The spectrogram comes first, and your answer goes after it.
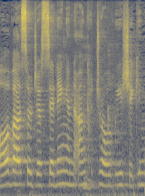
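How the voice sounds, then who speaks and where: A woman at medium pitch and a moderate pace, with audible room echo and noticeable background noise. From US West Coast, Los Angeles. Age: 20s. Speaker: patient speaker. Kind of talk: prepared testimony.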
